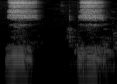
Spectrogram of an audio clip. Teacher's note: The sound is made by partially blocking the air, Z, blowing between the blade of your tongue and the roof of your mouth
